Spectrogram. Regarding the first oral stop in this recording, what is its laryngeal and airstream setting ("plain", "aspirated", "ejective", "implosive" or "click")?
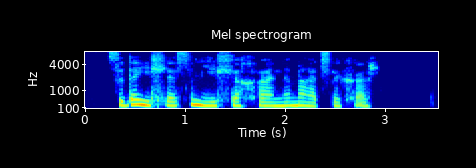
plain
